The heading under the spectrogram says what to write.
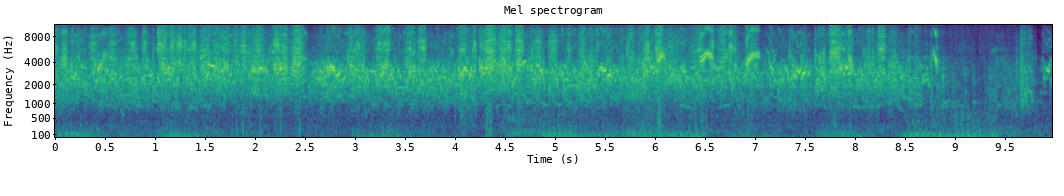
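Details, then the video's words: Budgerigar colony chirping in an aviary, lively rapid tweets and squawks in dense overlapping chatter, fading slightly at the close. "Budgies chirping sounds"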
